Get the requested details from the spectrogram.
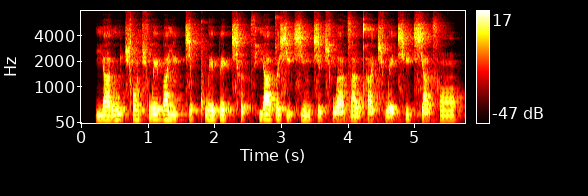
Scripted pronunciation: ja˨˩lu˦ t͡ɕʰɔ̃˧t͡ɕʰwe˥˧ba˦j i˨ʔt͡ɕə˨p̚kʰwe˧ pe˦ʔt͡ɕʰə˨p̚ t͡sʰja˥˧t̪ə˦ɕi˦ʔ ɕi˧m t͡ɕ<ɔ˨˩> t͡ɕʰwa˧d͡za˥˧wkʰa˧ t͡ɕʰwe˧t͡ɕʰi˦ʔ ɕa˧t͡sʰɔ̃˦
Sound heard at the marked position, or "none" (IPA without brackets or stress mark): ə˨˩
